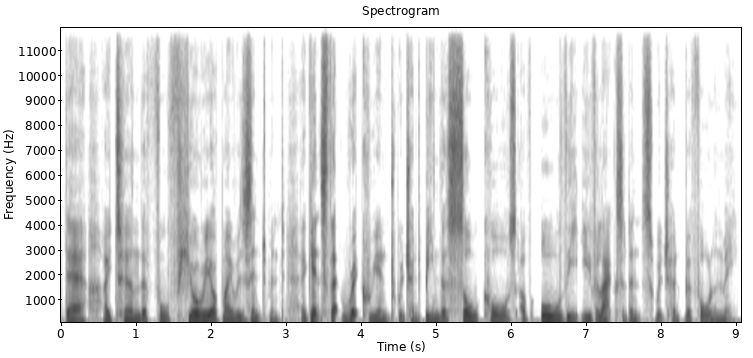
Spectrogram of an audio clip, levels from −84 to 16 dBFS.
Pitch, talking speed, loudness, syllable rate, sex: 130 Hz, 180 wpm, -20 LUFS, 4.7 syllables/s, male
